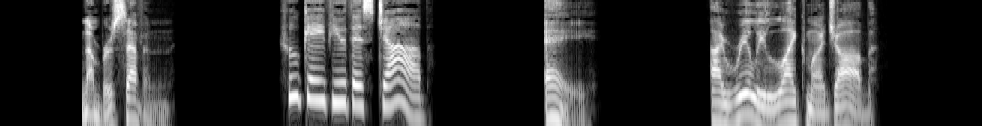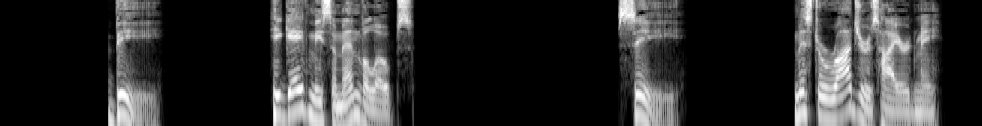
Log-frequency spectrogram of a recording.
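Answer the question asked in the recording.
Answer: C: Mr. Rogers hired me.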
